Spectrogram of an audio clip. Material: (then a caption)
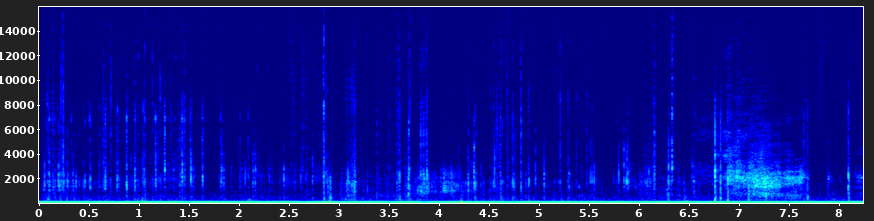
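Paper. A small pink spiral notebook has its paper pages flipped and its cover tapped with fingernails. Quick, irregular soft taps and light papery crinkles sound over a steady low hum, with a brighter rustle near the end. The sound stays quiet throughout.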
